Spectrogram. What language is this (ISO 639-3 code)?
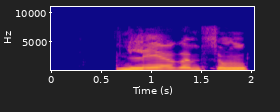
isl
